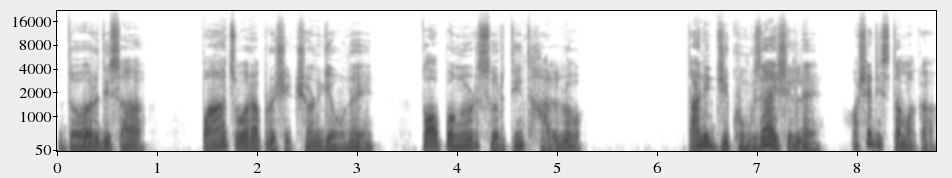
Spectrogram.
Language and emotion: Goan Konkani, sad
